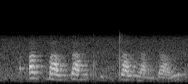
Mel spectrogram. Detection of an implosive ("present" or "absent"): present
